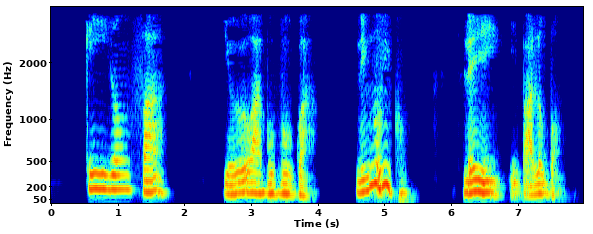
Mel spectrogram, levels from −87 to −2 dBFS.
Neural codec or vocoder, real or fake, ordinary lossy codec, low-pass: codec, 16 kHz in and 24 kHz out, 0.4 kbps, LongCat-Audio-Codec, fine tuned four codebook decoder; fake; MP3, 24 kbps; 3.6 kHz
